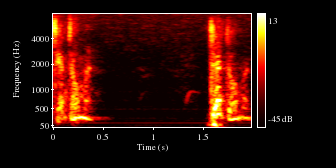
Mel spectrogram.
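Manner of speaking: forceful, loud stage whisper that carries. Retelling how he addressed the cheering orchestra, in a loud whisper. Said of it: "almost in a loud whisper".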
